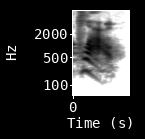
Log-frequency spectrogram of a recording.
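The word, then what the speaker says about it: plough: This is a plow. Of course, in day-to-day English, this word isn't very common unless you're a farmer. But the phrasal verb plow through is very useful. O-U-G-H, O-U-G-H, but two different pronunciations.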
